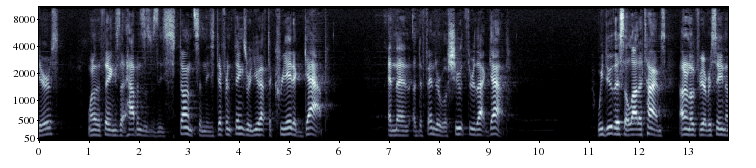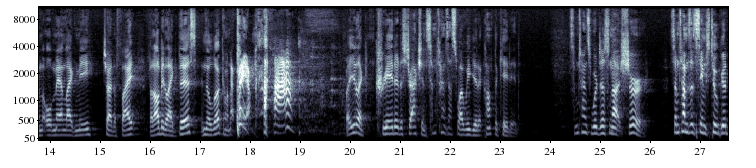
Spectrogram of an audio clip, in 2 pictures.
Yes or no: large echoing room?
yes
